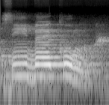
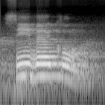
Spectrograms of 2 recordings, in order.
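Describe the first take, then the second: Both takes have the same delivery.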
